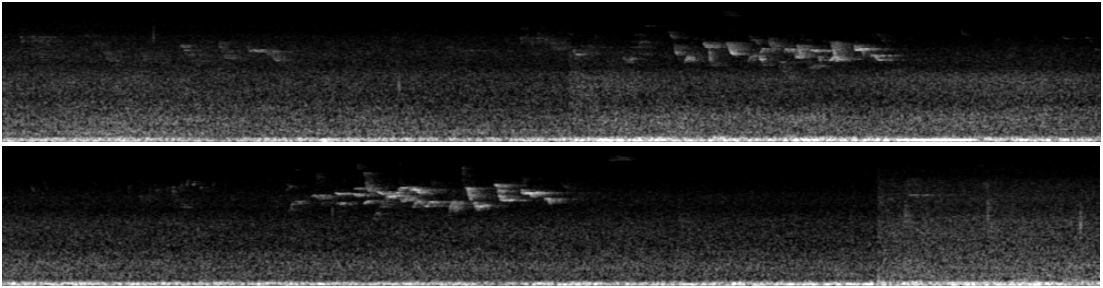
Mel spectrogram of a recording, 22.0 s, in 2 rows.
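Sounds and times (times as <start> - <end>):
steady low rumble: 17.6 - 21.9
bird chirping: 19.8 - 21.9.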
